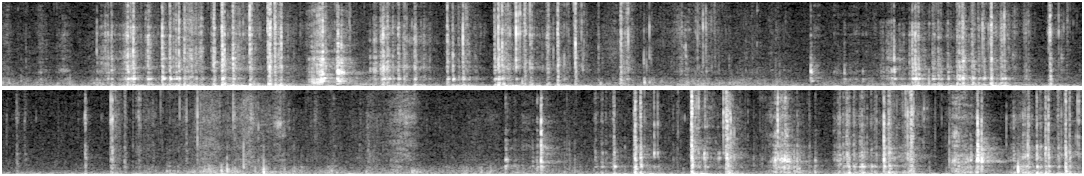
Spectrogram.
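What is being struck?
Soap bar scraped with a blade.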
